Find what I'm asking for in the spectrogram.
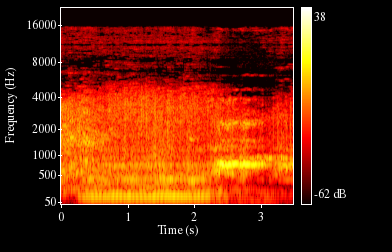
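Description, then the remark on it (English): A delivery truck's engine hums steadily, then brakes squeal briefly as it pulls up and comes to a stop, the motor still idling afterward. “I'm going past your house. You want a lift to my delivery truck?”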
